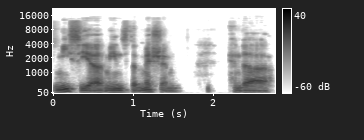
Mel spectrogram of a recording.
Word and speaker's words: Missiya: the festival circuit it's a Russian word pronounced mesia means the mission and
